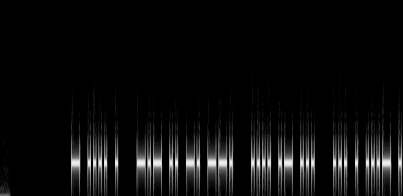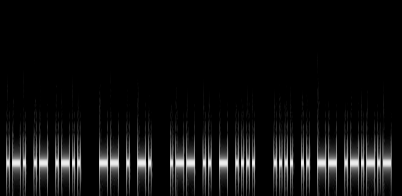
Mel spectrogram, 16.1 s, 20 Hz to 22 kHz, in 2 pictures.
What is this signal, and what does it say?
Morse code, heard as a keyed tone, about 22 wpm, 700 Hz. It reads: THE KING HAS SEVERAL MEN WITH HIM.
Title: Sentences from Top 1000 Words - Review Part 2 - 22wpm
